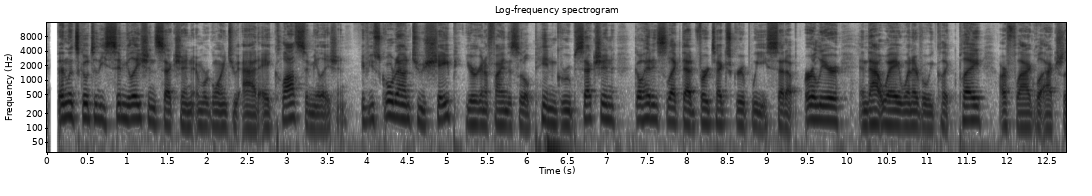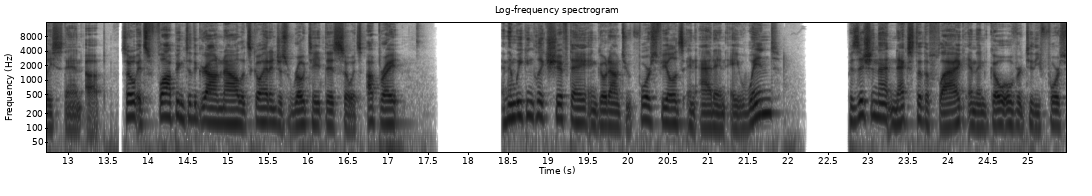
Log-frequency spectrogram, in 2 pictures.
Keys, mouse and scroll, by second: 0.1 click, 1.2 click, 3.0 click, 3.8 click, 3.8 scroll down 5, 4.4 scroll down 2, 5.1 click, 8.4-8.9 drag, 9.2 space, 11.9-13.6 middle drag, 13.6 space, 13.8 click, 14.8 click, 16.0 ctrl+z, 16.4 middle click, 17.2 click, 18.2 shift+middle click, 18.9 shift+a, 22.0 click, 22.0 middle click, 22.0-22.4 scroll down 1, 22.0 g, 22.6 drag, 22.9 scroll up 2, 23.3-23.7 middle drag, 23.8 shift+middle drag, 24.2-25.0 scroll up 2, 25.0-25.4 middle drag.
